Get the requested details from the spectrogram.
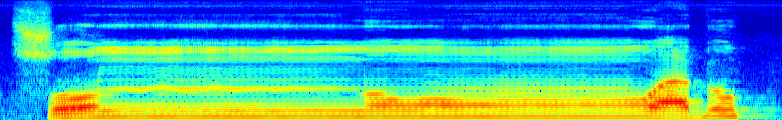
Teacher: همچنین تنوین داره بعد از تنوین حرف وا آمد پس اینجا حرف وا ادغام میکنیم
